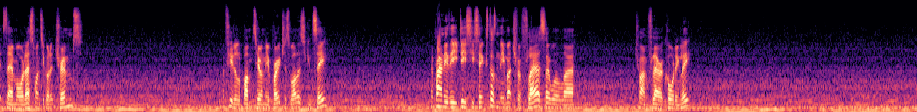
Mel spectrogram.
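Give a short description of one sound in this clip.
Aircraft engines drone steadily and low.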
